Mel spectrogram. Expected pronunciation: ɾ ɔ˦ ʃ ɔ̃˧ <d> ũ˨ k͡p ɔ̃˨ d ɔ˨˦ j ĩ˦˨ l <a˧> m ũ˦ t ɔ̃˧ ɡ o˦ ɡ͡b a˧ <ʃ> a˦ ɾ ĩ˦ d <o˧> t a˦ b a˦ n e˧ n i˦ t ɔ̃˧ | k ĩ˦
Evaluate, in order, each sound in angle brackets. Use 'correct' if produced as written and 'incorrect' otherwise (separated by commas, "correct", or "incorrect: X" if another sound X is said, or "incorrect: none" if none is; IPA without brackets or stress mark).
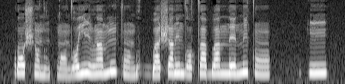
correct, incorrect: ã˧, correct, incorrect: ɔ˧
